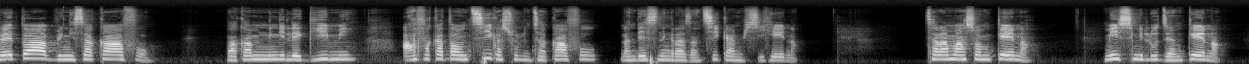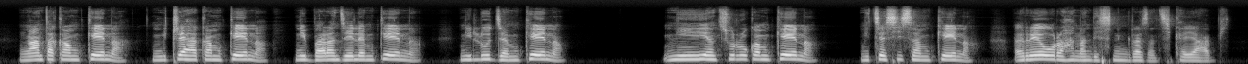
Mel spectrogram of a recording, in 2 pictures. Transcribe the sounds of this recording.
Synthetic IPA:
ret̪uabiŋisakafu | b̥akaminiŋileɡimi | afakat̪awnt͡sikʲəsulunisakafu | nand̪esiniŋiɾazant͡sikʲamisiɦenə | t͡saɾamaswamikenə | misiŋilud͡zamikenə | ŋant̪akamikenə | ŋiʈ͡ʂeɦakamikenə | ŋibaɾand͡ʒelamikenə | ŋilud͡zamikenə | ŋiant͡suɾukamikenə | ŋit͡sasisamikenə | rewɾaɦanand̪esiniŋiɾazant͡si̥kʲajabi̥

